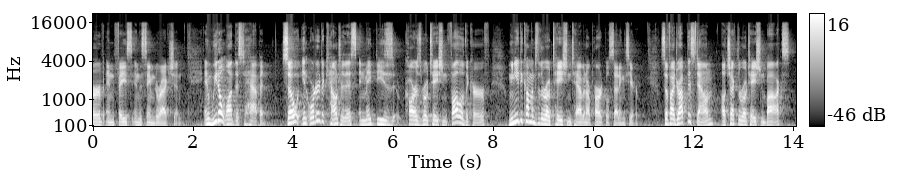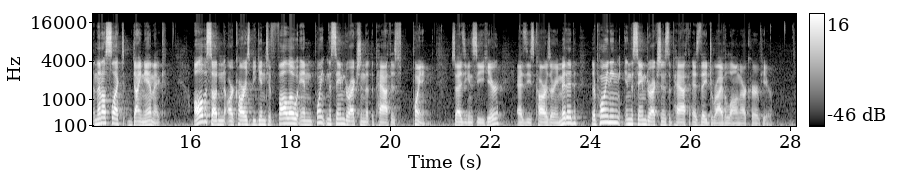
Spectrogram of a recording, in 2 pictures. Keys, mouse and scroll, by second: 4.4 middle click, 10.6 middle click, 11.3-11.8 drag, 15.6 click, 17.3 middle click, 19.0 middle click.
